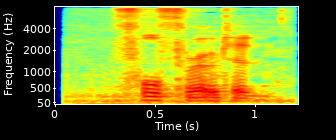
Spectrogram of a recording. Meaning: 1. Using all the power of one's voice; communicated loudly or vociferously 2. Showing strong feelings 3. Of a woman: having ample breasts
- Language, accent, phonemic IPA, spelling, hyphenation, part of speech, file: English, General American, /ˌfʊlˈθɹoʊtəd/, full-throated, full-throat‧ed, adjective, En-us-full-throated.mp3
